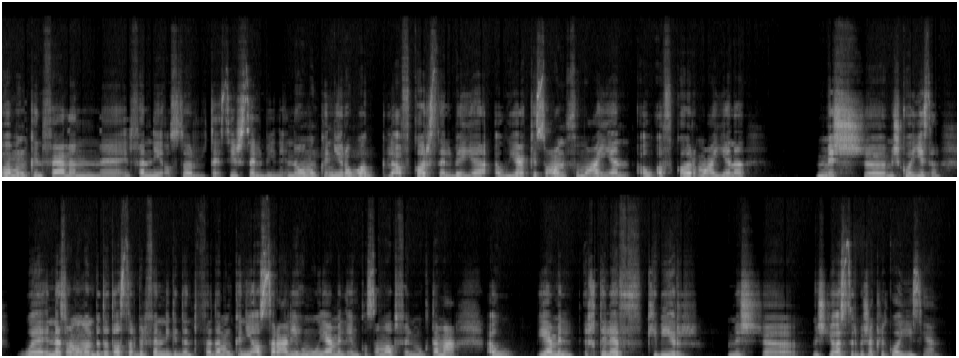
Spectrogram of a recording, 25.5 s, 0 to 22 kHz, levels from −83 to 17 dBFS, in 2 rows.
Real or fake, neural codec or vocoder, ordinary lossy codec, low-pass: real; none; none; none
